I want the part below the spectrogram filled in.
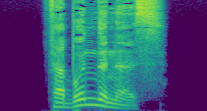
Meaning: strong/mixed nominative/accusative neuter singular of verbunden
- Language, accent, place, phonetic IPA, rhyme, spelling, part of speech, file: German, Germany, Berlin, [fɛɐ̯ˈbʊndənəs], -ʊndənəs, verbundenes, adjective, De-verbundenes.ogg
